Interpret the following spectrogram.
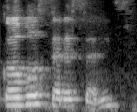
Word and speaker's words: CKtizens: Usually, people will thought that the K is CK or something along the line.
